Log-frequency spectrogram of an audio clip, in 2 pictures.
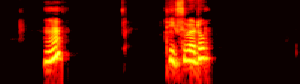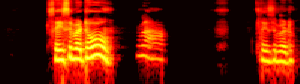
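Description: A young boy speaks loudly and playfully in short bursts close by.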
